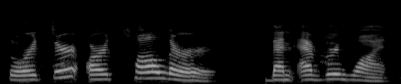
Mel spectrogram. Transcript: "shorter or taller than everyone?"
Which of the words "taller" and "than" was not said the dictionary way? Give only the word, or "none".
none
